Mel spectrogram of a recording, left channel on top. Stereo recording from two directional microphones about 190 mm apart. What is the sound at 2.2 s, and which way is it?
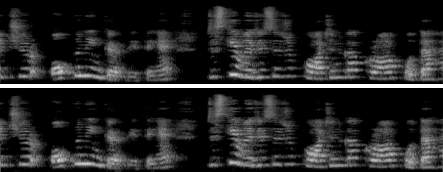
Speech, 10° left (ahead or behind).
